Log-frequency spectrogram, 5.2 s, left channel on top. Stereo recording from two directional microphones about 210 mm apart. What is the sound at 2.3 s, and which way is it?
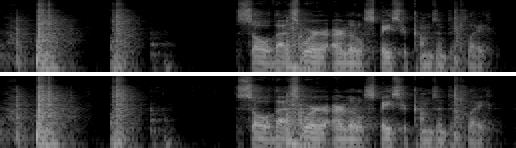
Speech, 20° left (ahead or behind).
